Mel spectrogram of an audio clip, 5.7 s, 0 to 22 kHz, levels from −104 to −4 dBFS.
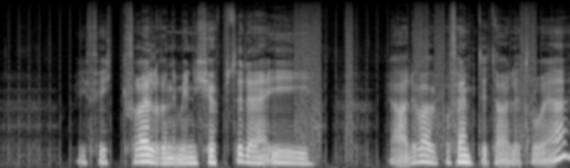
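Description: Wi-Fi interference runs throughout: the audio circuit rectifies a nearby radio's 102.4 ms beacon, producing steady ticking about ten times a second, well below the speech.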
